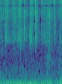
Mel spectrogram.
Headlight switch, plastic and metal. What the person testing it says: When you shake it, you can hear little bits in there.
